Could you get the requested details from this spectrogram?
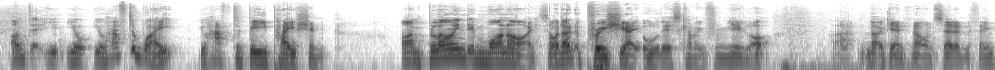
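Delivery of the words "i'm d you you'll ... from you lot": mock angry, agitated outburst, pitched higher. Retelling how a customer at the till started kicking off: imitating an angry customer kicking off. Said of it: "So he started kicking off".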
